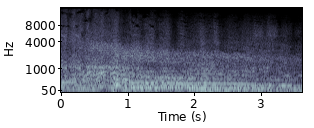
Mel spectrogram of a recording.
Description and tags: Synth Sample 2
A sample a made with a vocal loop and my acoustic guitar in the background with effects over everything.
